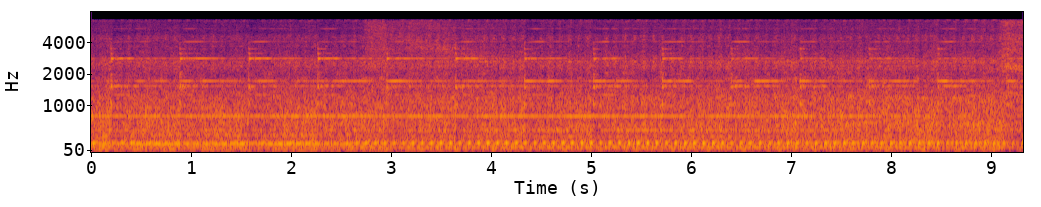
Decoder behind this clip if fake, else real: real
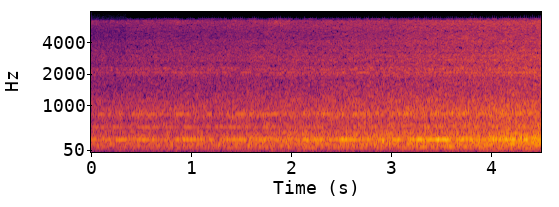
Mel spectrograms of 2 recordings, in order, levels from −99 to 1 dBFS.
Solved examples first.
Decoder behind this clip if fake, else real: real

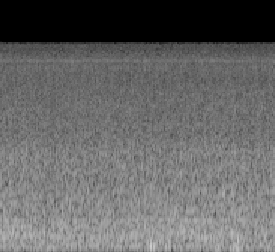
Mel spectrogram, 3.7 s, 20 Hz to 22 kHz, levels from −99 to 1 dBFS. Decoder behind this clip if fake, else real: real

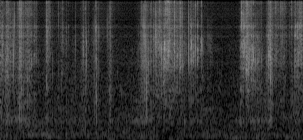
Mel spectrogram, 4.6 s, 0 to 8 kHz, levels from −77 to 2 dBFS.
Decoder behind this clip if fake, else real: fake, codec, DAC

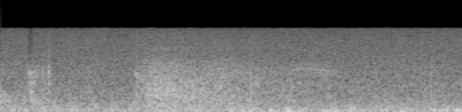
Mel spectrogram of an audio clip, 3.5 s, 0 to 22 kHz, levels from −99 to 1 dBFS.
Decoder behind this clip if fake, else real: real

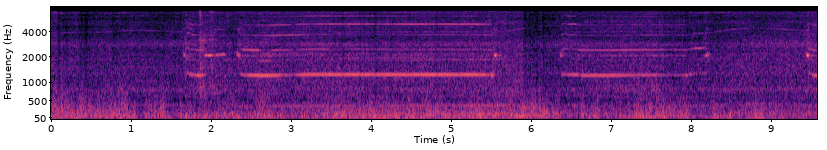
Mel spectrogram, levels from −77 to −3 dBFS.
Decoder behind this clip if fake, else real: real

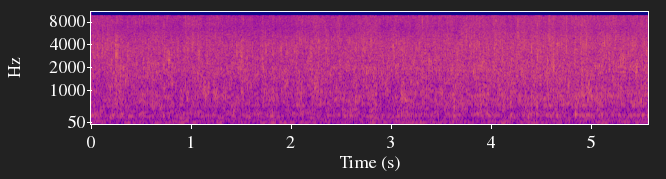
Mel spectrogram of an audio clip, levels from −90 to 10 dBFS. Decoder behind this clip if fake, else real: real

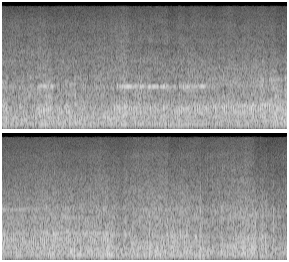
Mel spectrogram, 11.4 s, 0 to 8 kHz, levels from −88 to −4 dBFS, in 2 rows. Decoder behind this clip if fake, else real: fake, codec, DAC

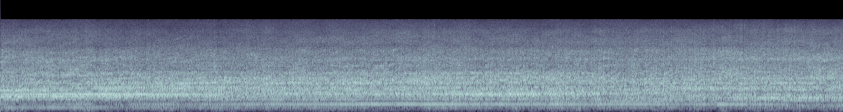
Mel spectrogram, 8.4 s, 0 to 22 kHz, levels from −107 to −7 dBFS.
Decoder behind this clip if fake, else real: fake, codec, DAC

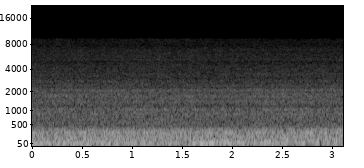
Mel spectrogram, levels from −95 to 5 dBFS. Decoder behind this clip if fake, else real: real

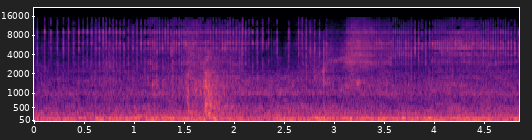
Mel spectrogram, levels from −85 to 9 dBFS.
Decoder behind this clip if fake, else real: fake, codec, DAC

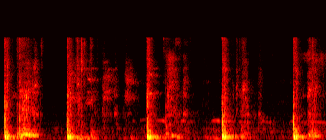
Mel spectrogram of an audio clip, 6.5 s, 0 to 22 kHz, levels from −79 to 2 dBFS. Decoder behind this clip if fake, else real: fake, codec, DAC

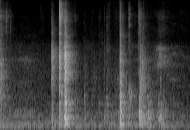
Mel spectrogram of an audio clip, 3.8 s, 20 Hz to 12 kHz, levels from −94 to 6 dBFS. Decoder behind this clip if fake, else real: real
